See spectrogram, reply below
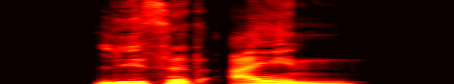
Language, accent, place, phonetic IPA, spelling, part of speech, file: German, Germany, Berlin, [ˌliːsət ˈaɪ̯n], ließet ein, verb, De-ließet ein.ogg
- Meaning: second-person plural subjunctive II of einlassen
